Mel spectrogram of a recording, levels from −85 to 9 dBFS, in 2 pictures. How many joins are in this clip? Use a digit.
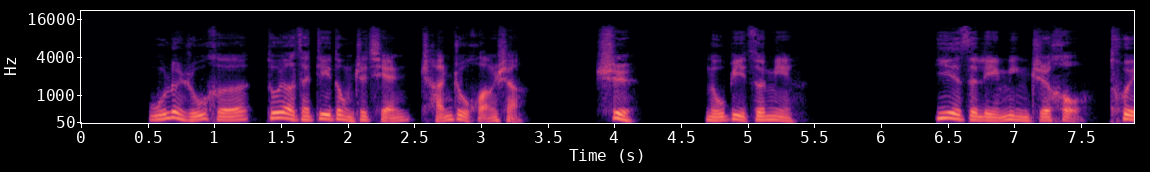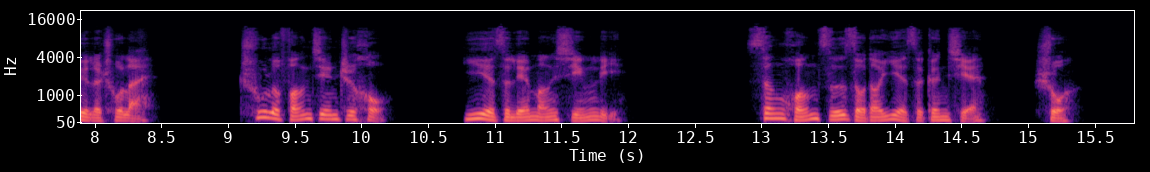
3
